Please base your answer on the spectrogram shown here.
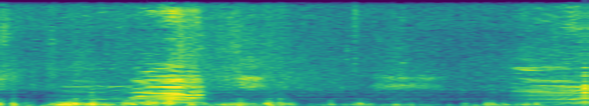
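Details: Cow mooing: low, rough lowing with a brief harmonic rise near the start and a second moo rising toward the end, over a steady murmuring background.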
